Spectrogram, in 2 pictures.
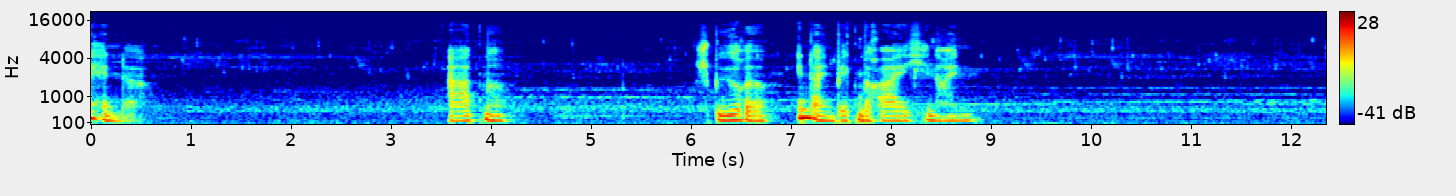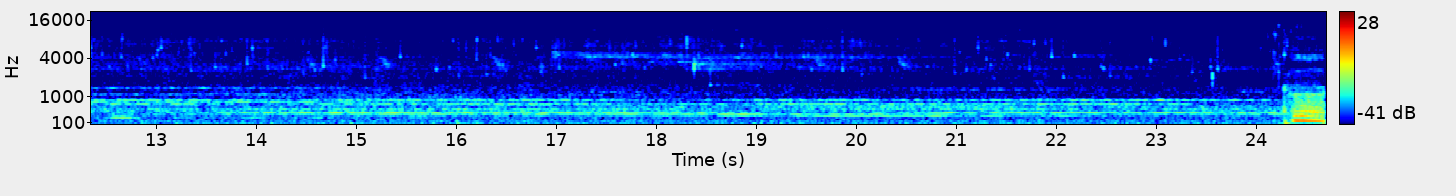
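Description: A woman speaks calmly and softly close by.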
